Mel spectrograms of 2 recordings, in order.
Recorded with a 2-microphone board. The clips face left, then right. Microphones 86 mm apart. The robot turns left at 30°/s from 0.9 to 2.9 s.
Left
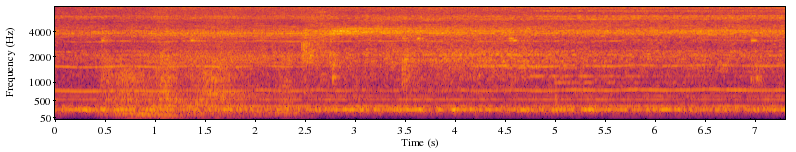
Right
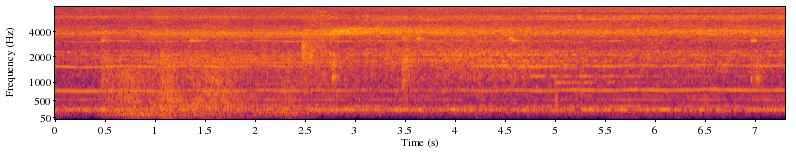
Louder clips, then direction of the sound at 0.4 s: Left 1 dB; 140° left.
